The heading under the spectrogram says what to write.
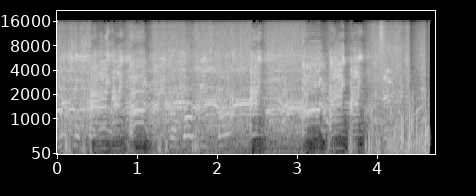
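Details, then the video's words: Several geese hearing their own recorded calls answer with a noisy, crowded chorus of brassy honks and cackles, heavily overlapping and continuous until an abrupt cut at the end. "When Geese Hear Their Own Voice"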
